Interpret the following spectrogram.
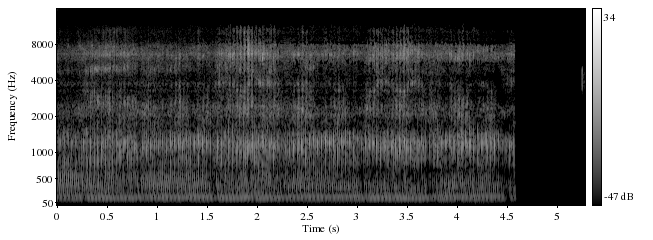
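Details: A domestic cat gives a non-solicitation purr, made while resting, lying on a lap or being stroked: a steady, slow, rhythmic rumble of contentment.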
